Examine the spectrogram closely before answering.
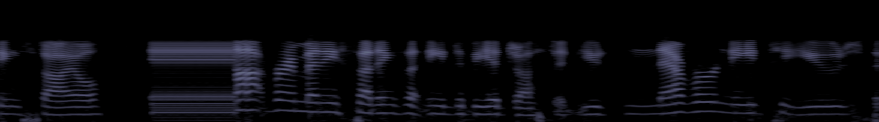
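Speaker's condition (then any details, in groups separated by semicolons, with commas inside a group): No condition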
